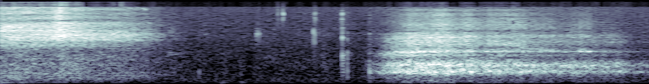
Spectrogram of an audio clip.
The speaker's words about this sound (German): schließ die Augen und atme einmal tief ein und aus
